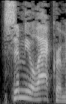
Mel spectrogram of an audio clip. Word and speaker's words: simulacrum: Simulacrum is how it's pronounced, and I looked it up.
